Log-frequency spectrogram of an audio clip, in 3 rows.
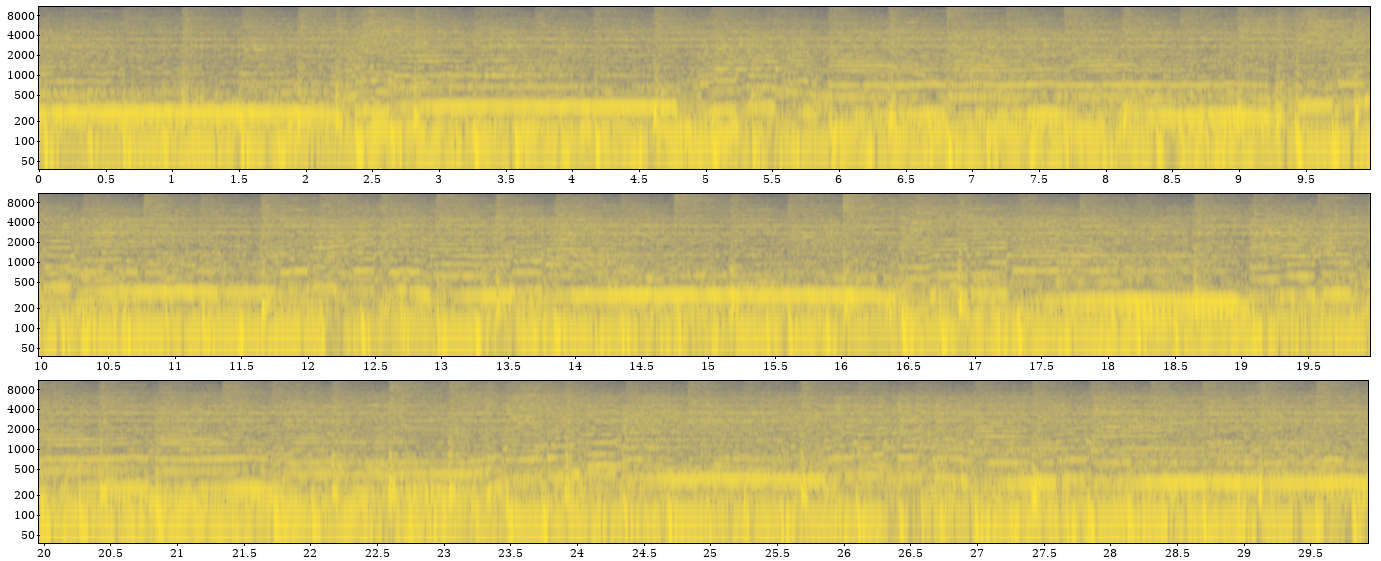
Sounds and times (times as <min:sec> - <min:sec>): Psychedelic rock: 0:00.0 - 0:29.9.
